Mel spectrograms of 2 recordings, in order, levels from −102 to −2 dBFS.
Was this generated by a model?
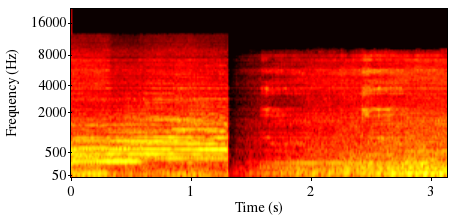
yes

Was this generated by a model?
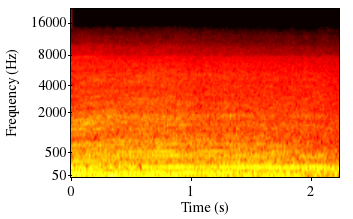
no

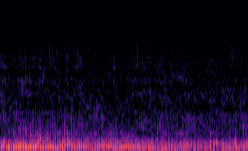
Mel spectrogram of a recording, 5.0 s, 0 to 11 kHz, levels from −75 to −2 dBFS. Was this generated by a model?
yes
